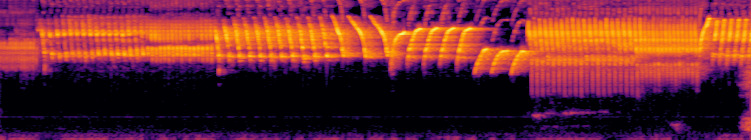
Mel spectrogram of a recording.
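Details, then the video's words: Canary singing a long, varied song: rapid buzzy trills and rolls, a run of fast descending whistled notes near the middle, then dense high rattling rolls to the end, with a faint low hum underneath. "The Voice of the Canary Bird, singing a super relaxing bird melody"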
